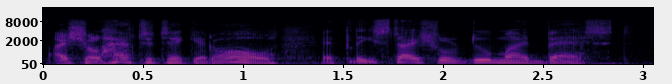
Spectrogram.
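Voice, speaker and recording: A man's voice: mid-range voice, lively intonation, moderate pace, creaky, slightly rough, no echo. Man reading as an earnest old storybook king. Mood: troubled. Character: good wise old king, earnest and grateful. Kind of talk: storybook character acting.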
